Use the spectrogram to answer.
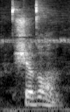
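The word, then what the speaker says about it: Siobhan: h n Sound about it looks like Coan pronounced Shon although I did hear someone complaining about school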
